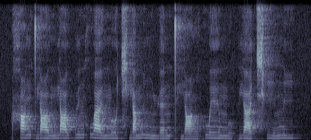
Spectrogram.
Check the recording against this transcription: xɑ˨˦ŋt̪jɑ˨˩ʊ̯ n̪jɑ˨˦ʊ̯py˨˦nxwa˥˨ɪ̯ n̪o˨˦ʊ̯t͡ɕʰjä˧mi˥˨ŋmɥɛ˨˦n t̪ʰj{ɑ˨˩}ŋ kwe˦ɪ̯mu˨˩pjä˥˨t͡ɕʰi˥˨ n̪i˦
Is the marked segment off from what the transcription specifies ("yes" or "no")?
no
